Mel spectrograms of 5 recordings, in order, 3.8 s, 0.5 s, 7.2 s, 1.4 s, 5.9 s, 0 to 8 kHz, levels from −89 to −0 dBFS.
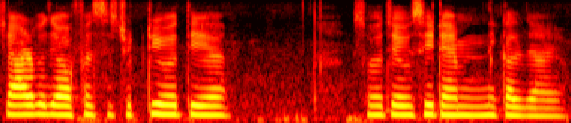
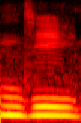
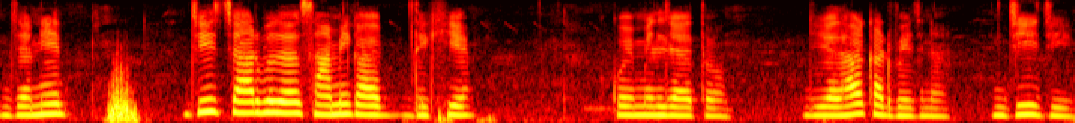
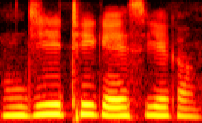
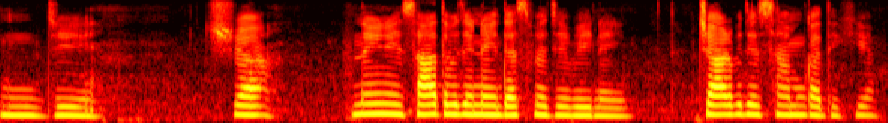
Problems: constant background noise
